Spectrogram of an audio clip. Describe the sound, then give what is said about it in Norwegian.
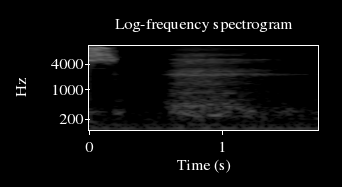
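A single deep, audible inhale drawn in slowly over about a second, soft and breathy, during a guided breathing exercise, in an otherwise quiet setting. “Puster inn alt lys.”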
